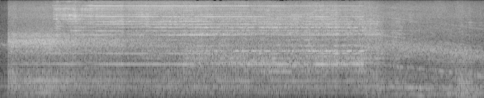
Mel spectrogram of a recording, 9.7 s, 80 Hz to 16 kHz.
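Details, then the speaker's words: Grizzly G1023SL 10-inch table saw, first cuts after purchase: steady, even rasp of the blade through wood with no knocks, wobble or bogging; normal smooth cutting. "It's amazing how much more quality and just smooth everything is on this saw."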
